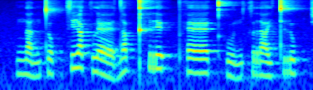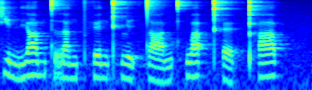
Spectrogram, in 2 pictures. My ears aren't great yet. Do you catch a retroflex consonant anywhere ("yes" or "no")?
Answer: no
